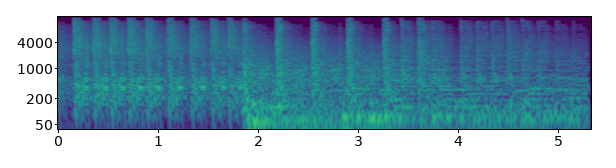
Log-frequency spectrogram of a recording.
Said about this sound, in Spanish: Cuando los agentes llegaron, Sabine estaba trincherada en la entrada principal y hubo un intercambio de disparos.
